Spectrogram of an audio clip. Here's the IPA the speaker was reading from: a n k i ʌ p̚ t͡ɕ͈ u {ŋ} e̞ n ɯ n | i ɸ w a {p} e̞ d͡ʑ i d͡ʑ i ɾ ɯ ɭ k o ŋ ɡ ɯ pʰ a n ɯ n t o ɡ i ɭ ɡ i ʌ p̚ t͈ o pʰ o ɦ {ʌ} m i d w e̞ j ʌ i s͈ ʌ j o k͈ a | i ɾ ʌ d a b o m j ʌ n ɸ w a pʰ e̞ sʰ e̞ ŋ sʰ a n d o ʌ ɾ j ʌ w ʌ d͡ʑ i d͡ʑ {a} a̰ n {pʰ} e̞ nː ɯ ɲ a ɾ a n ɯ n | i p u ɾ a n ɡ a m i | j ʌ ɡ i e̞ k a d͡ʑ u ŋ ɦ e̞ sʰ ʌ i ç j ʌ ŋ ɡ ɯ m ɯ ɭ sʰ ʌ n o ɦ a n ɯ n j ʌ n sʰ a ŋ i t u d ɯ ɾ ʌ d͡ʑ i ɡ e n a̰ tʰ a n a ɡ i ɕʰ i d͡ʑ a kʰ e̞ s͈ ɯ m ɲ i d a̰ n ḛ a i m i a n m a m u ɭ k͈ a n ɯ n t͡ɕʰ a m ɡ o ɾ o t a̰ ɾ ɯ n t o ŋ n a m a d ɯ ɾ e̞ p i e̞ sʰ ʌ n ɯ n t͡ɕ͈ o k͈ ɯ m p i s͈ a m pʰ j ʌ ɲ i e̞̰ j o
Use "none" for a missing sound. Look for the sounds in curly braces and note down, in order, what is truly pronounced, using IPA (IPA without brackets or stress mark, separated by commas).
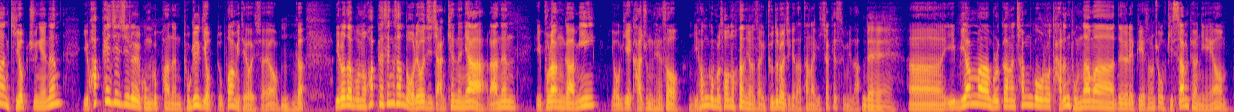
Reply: ŋ, pʰ, a, i, kʰ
